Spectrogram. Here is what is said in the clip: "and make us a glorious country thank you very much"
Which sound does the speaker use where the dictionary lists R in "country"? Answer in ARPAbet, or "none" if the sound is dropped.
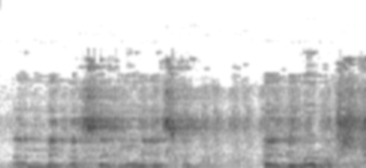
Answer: none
